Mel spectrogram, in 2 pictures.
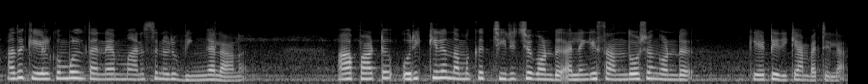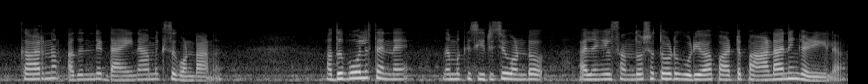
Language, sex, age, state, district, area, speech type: Malayalam, female, 18-30, Kerala, Thiruvananthapuram, urban, spontaneous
